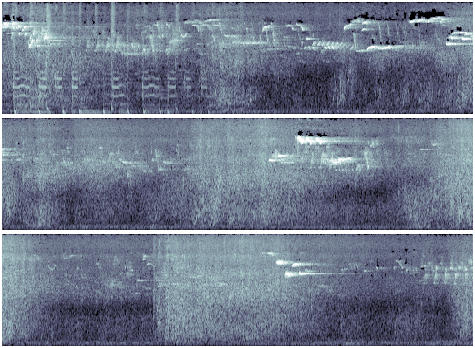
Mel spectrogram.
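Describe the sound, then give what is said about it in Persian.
Waves roll onto a Persian Gulf shore in steady surges every few seconds, with wind noise beneath and scattered high bird calls chirping over the surf. No one speaks. “چشای خودمون رو ببندیم، سفر کنیم به خلیج فارس، صدای امواج، صدای پرنده ها.”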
